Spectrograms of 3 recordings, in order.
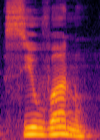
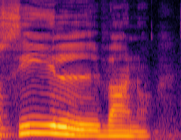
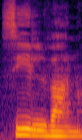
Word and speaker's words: Silvano: Olha meu nome em português, Silvano. O L tem som de U. Em italiano, Silvano. Silvano, Silvano. Soldatini, soldato.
